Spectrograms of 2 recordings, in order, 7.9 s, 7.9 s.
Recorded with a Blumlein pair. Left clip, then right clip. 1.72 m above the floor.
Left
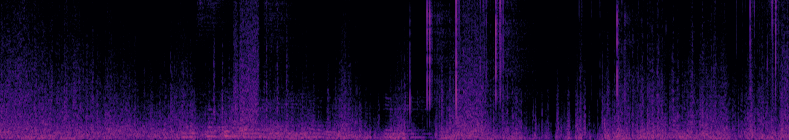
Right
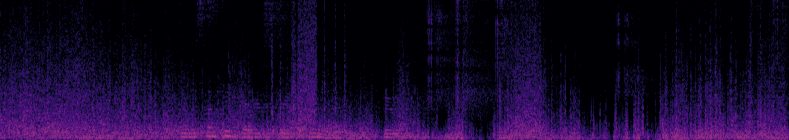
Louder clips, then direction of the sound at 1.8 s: Even; 10° right.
